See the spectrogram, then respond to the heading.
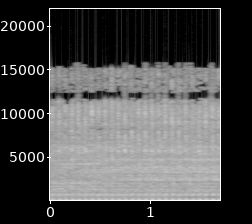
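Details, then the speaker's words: Honda BeAT Fi scooter idling right after a DIY oil change, with fresh oil and kicked 2-3 times before starting. A crisp, even putt-putt at about thirteen beats a second with no stumbles or rattles; quiet, earlier noise gone, no leaks. Normal idle. "Uy, tahimik na guys. Wala na yung ingay-ingay."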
